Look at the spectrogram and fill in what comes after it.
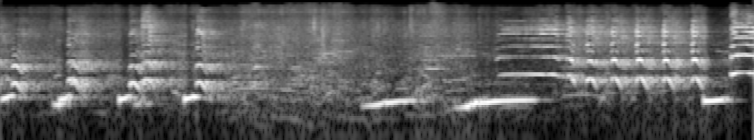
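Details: Gibbons at Doué-la-Fontaine zoo, France, sing loud, tonal hoots and swooping rising whoops that break into a fast, quavering trill.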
